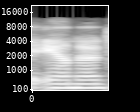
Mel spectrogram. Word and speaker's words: Anne: And I like to go by Anna just because that's what my family always called me, even though it's spelled with an E.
